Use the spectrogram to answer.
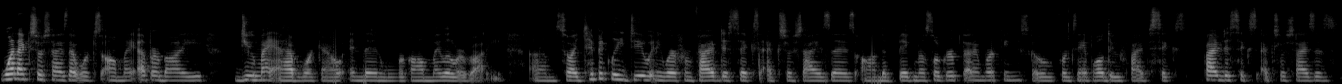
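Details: Woman who reports currently having really bad vocal fry, which she attributes to speaking quietly on purpose; vocal fry (creaky voice).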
